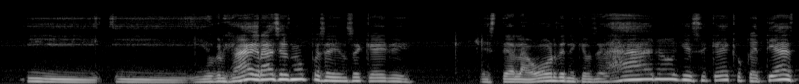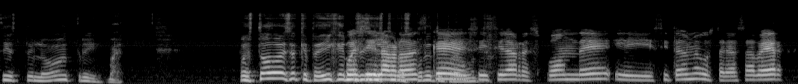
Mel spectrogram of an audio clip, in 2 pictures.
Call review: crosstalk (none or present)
present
